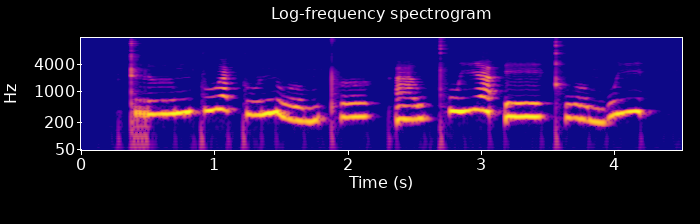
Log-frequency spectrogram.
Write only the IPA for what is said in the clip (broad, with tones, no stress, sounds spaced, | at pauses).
t r ɯː˦˥ m k u˥˩ a̯ k u˦˥ n w o˩˦ m pʰ ɤː˦˥ k̚ ʔ a˦˥ w kʰ w i˥˩ a̯ ʔ eː˧ kʰ w o˨˩ m w i˥˩ t̚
